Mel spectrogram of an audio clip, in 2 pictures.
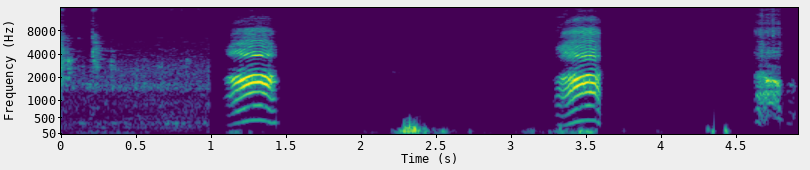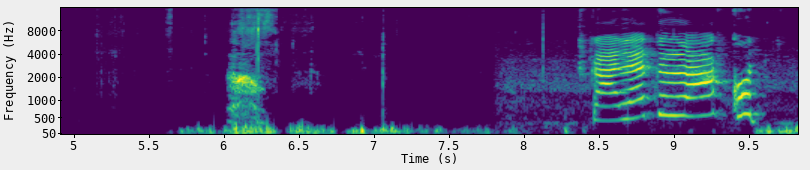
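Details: Talking crow kept at home, said to speak only the words 'ho' and 'kay', gives several loud, harsh, wavering calls a second or two apart, ending in a longer quavering call, while people talk and coax it.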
